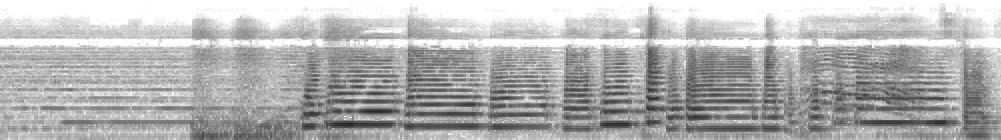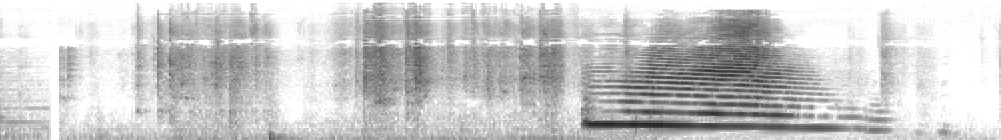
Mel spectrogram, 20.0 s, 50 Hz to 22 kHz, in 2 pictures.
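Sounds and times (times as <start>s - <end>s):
brass music playing: 0.0s - 10.5s, 15.8s - 18.8s.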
